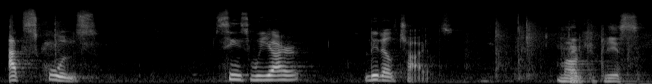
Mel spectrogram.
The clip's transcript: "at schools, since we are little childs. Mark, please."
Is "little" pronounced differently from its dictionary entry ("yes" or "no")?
no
